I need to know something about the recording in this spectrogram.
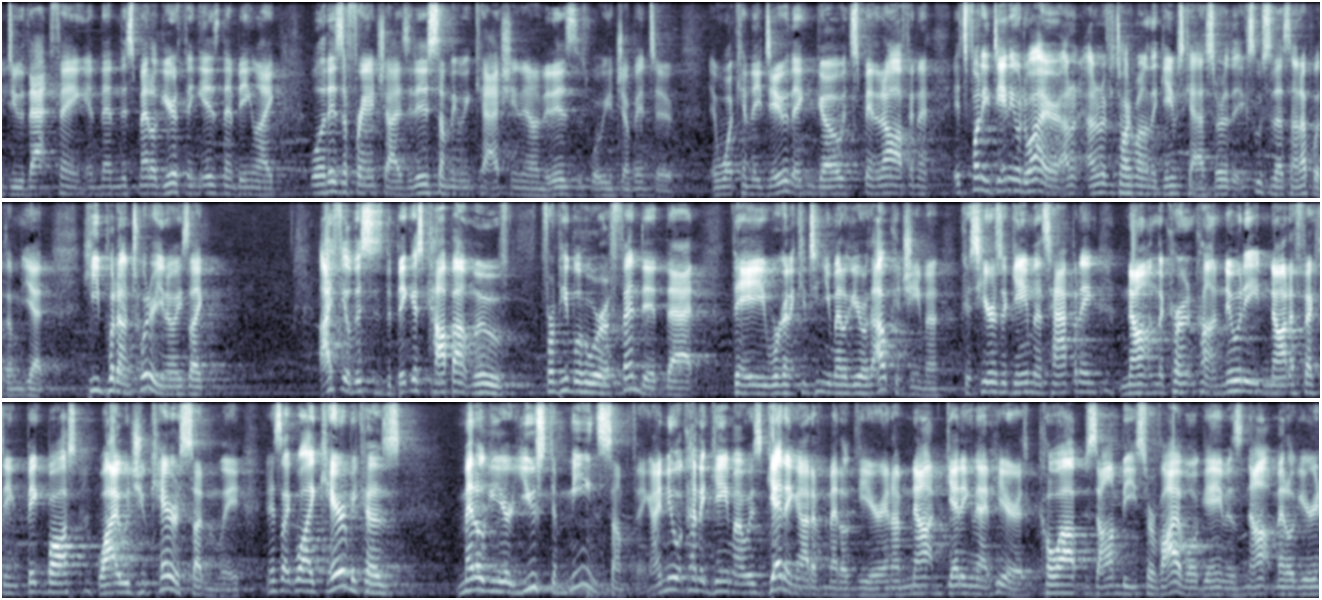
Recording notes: went to Denver to do a live show for PlayStation's Road to Greatness!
